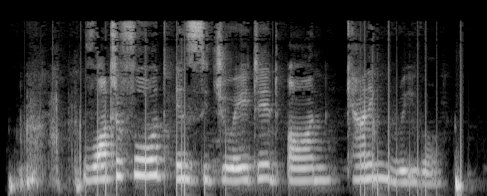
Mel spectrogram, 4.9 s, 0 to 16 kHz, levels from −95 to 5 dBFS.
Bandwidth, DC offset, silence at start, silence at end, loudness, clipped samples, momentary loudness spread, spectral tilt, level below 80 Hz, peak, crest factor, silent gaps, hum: 11.5 kHz; under 0.1%; 0.1 s; 0.25 s; -18 LUFS; under 0.1%; 13 LU; -5 dB/octave; -48 dBFS; -2 dBFS; 16 dB; none; none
